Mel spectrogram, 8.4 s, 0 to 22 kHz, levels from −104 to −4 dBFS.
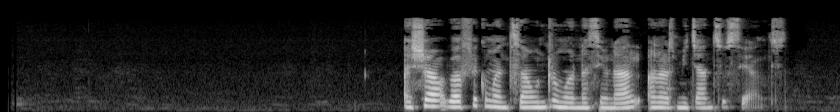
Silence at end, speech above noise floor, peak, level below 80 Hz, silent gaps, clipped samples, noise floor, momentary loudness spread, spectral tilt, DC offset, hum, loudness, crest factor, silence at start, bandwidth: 0.55 s; 49 dB; -6 dBFS; -68 dBFS; none; under 0.1%; -74 dBFS; 12 LU; -4.5 dB/octave; under 0.1%; none; -26 LUFS; 22 dB; 4.05 s; 11.5 kHz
